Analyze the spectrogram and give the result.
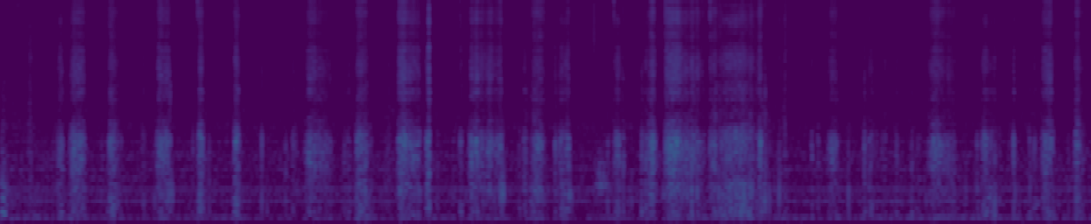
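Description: A fine pen nib, on a blue plastic pen held in the fingers, is drawn across a cream grid paper sheet in writing strokes. It makes a quiet run of short, bright, scratchy strokes in quick bursts, with a faint steady hum underneath.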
